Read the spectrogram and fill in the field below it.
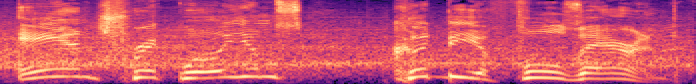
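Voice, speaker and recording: A man calling wrestling in an excited play-by-play commentary style. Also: very high-pitched, normal speed. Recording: loud arena crowd noise behind. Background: roaring crowd, ring slams.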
